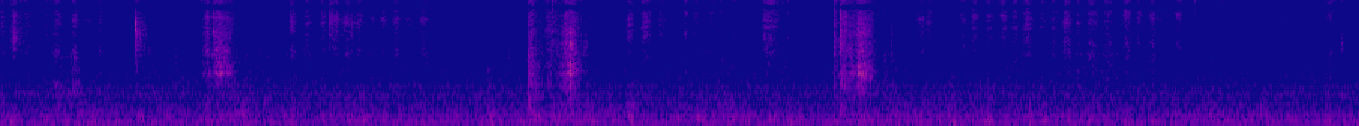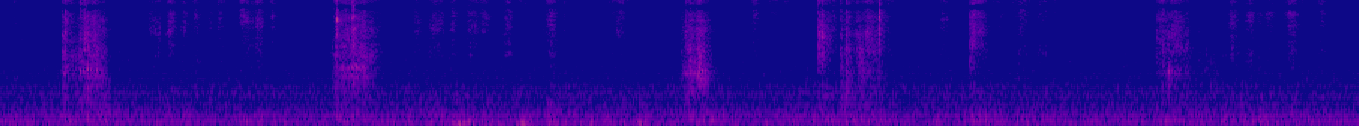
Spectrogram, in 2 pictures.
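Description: Near silence with faint, scattered clicks and scrapes of a spoon as moistened sugar is sprinkled over the dough.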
